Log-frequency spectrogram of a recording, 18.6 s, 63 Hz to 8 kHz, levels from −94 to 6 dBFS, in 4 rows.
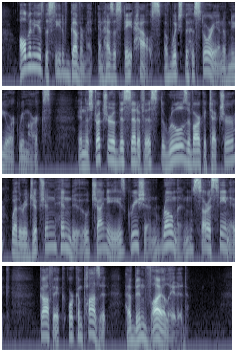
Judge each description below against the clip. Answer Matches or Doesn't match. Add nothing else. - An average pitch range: Doesn't match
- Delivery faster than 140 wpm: Doesn't match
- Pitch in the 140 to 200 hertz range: Doesn't match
